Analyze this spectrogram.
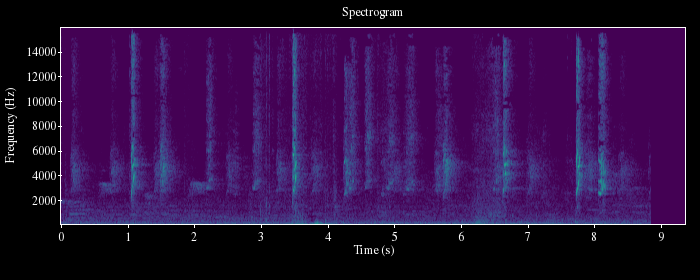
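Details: Female ultramarine grosbeak giving a long, irregular sequence of crisp, high chips, sometimes paired, over nine seconds with a low thump near the middle; the call is used to excite males.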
